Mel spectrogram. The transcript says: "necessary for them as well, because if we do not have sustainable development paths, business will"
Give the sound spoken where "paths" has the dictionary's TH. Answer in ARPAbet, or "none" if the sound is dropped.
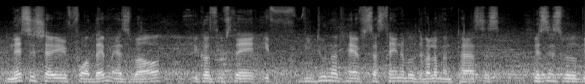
S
